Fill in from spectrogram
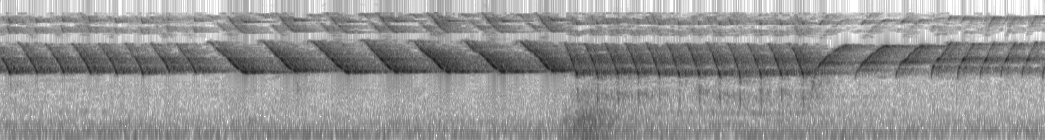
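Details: A long-duration masteran recording of a canary: steady loud trills of repeated falling sweeps, roughly four per second, that shift into a tighter, faster high rattle partway through, over a quiet background.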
